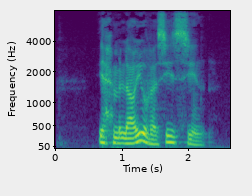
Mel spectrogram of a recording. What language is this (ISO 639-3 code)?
kab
